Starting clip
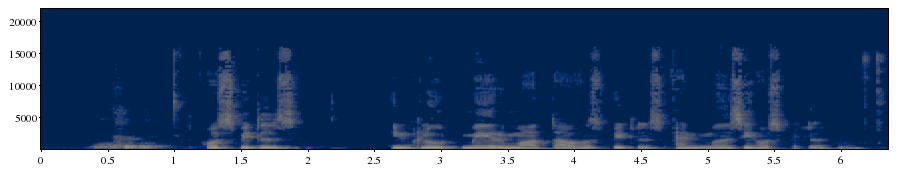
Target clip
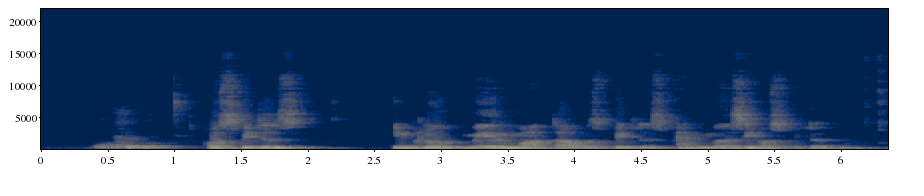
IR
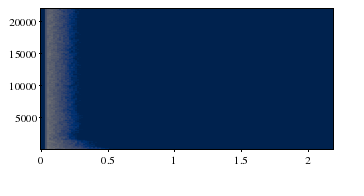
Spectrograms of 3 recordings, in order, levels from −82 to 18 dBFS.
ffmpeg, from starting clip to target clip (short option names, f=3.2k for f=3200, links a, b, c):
-filter_complex "[0:a]lowpass=6.5k,volume=17.5dB,asoftclip=hard,volume=-17.5dB[a];[1:a]atrim=start_sample=2205[b];[a][b]afir=irnorm=-1:irlink=0,volume=-4.5dB"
